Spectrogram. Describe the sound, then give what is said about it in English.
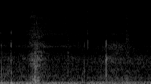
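A pet named Simba sneezes once, a short, quiet, breathy burst, followed by a few faint soft clicks and snuffles. No one speaks. “Bless you, Simba.”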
